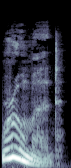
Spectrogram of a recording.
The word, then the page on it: rumoured: British English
